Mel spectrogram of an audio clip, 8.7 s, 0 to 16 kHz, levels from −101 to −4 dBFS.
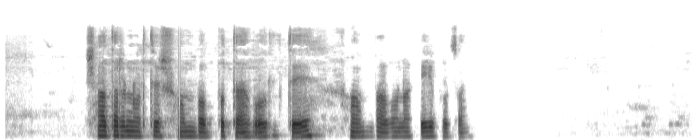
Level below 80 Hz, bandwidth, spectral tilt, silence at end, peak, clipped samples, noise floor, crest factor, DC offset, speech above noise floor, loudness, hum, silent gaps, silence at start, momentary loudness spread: -70 dBFS; 7.8 kHz; -7 dB/octave; 2.85 s; -8 dBFS; under 0.1%; under -90 dBFS; 24 dB; under 0.1%; over 61 dB; -30 LUFS; none; none; 1.1 s; 13 LU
